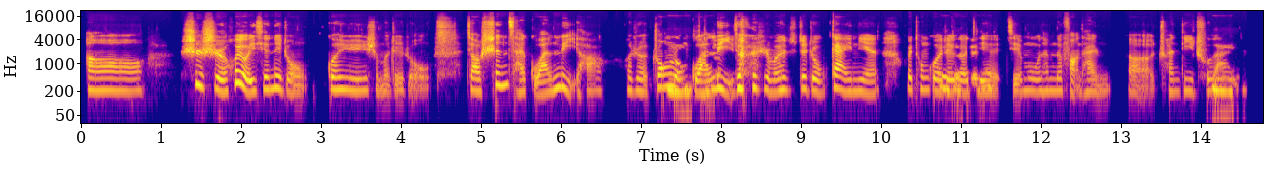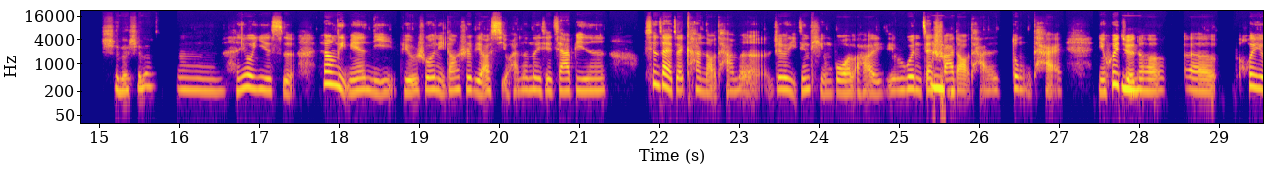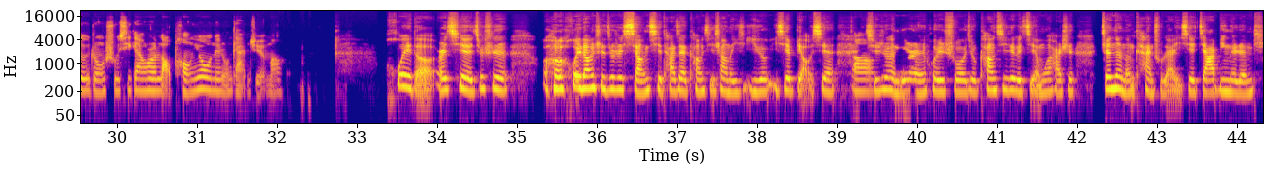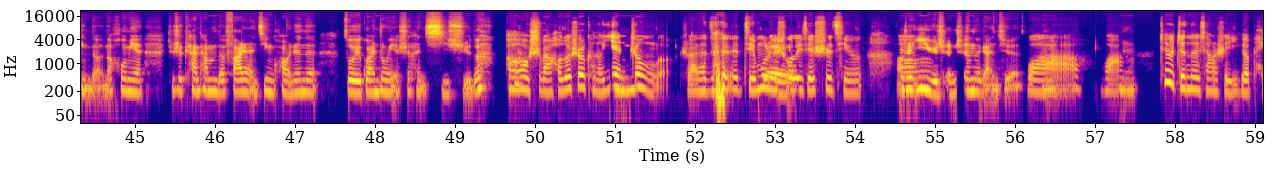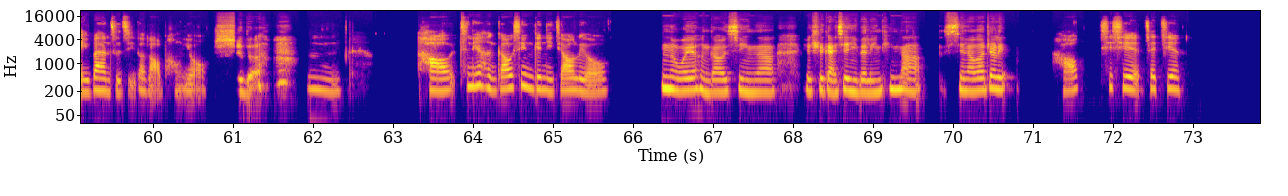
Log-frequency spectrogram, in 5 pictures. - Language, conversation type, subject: Chinese, podcast, 你小时候最爱看的节目是什么？
- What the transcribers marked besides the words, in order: teeth sucking; laughing while speaking: "就是"; other background noise; chuckle; chuckle; laughing while speaking: "在，呃"; tapping; chuckle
